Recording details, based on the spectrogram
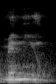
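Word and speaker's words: menu: जाते हैं और उनका मेन्यू कार्ड देखते हैं, please mind the pronunciation of this word. It इज़ not called मीनू, इट is called मेन्यू.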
